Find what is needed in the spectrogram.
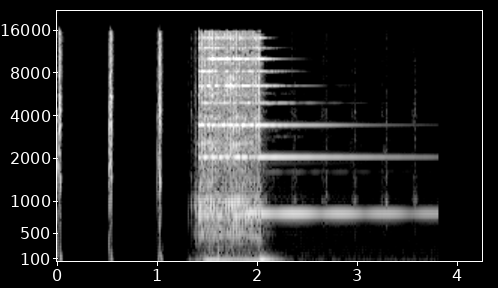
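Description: Countdown timer sound effect: ticks half a second apart, then a bell rings at time-up, about 1.3 s in, with a clattering first second and a tone that dies away over the next two seconds.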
